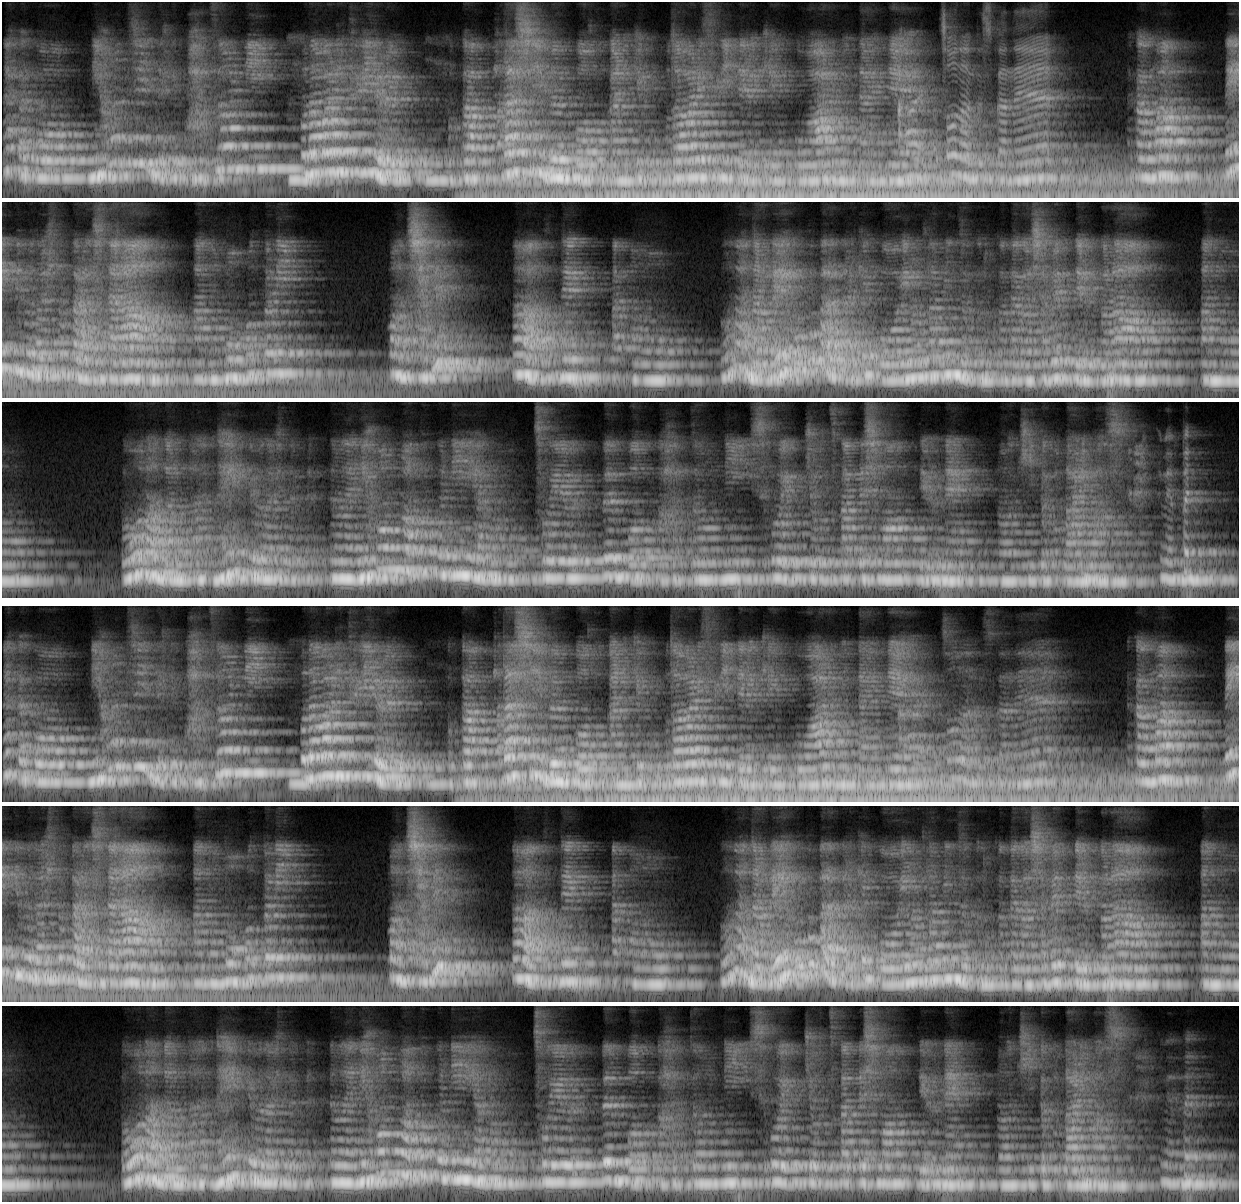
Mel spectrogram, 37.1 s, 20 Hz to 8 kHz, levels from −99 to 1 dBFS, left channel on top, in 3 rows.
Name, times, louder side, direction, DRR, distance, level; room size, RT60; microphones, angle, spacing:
voice 1, 0.0-2.6 3.0-4.0 4.6-9.2 11.3-11.7 12.2-14.0 14.3-15.3 16.2-16.8 17.5-18.1 18.6-19.0 19.5-23.8 24.3-24.9 25.9-27.7 28.0-34.3 34.7-35.1 35.4-35.9 36.5-36.6, equal, 55° right, -9 dB, 1.5 m, -24 dB
voice 2, 4.2-4.6 9.0-10.5 13.3-13.4 18.0-18.2 23.0-23.1 31.7-31.8 34.0-34.2 35.5-35.7 36.1-36.6, left 3 dB, 55° left, 5 dB, 0.3 m, -30 dB
sound 1, 4.5-16.8, equal, 35° right, 0.5 m, -36 dB
5.0 x 2.2 x 2.5 m, 1.5 s
head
